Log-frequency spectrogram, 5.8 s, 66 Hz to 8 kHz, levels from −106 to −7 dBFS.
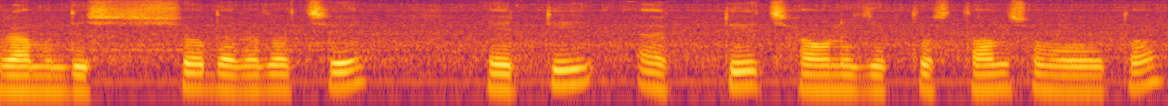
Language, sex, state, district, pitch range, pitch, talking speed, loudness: Bengali, male, Tripura, West Tripura, 135-155 Hz, 140 Hz, 90 wpm, -18 LUFS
